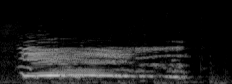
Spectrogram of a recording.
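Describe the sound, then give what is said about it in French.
A camel lets out one long, groaning bellow, a rich harmonic drone lasting over a second and a half that holds steady, then drops off abruptly. No one speaks. “Bon, on va s'écouter un chameau qui blatère.”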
